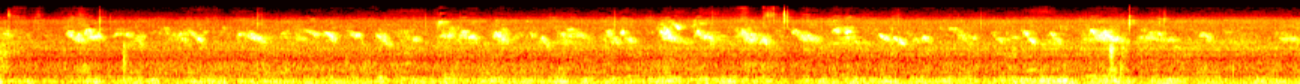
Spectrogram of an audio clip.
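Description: Small birds chirping in the trees: a dense, unbroken run of short high chirps, several a second, over a low background murmur.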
